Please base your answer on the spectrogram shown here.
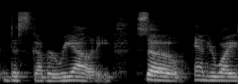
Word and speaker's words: DISCOVreality: that software is called discover reality so Andrew why you say you don't want to butcher it it's spelled a little weird it's Disco V rity so we just wanted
